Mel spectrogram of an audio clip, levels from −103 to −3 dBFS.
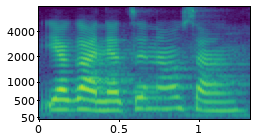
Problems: none marked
